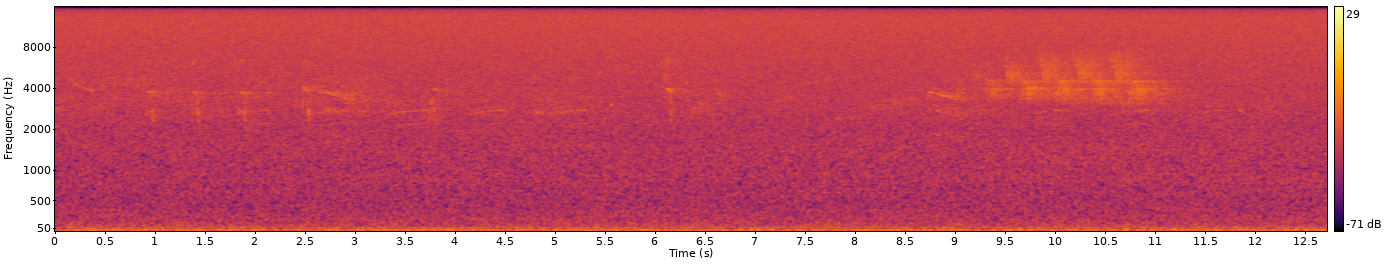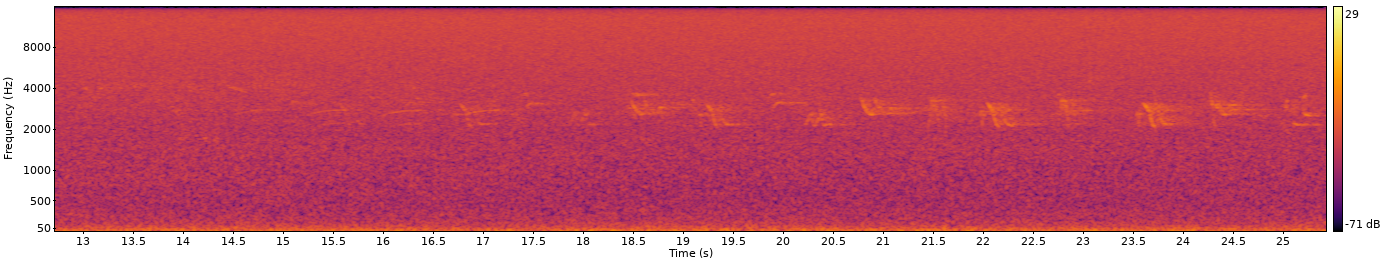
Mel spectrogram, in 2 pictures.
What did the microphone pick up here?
American Robin, Blue Jay, Red-breasted Nuthatch, Ovenbird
